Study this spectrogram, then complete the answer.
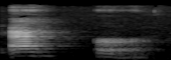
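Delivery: eh, er split into two sounds; eh, er sounded out in two parts; split ending. Retold or imitated. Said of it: "they would say".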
